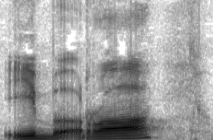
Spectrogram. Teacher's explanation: huruf ra dibaca tebal, dibaca tafkhim, sehingga pangkal lisan kita naik terangkat ke atas, tebalkan huruf ra-nya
